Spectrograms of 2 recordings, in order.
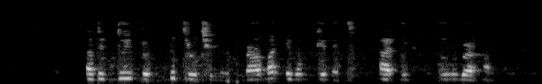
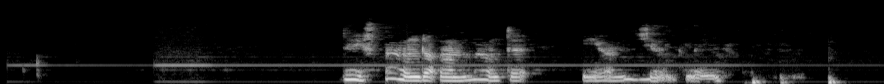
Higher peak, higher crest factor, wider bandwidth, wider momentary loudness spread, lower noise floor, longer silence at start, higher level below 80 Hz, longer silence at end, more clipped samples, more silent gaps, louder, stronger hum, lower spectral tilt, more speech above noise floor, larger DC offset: about the same, -4 dBFS vs -2 dBFS; about the same, 20 dB vs 18 dB; about the same, 8 kHz vs 7.4 kHz; second, 15 LU vs 24 LU; first, -74 dBFS vs -58 dBFS; first, 0.85 s vs 0.35 s; second, -76 dBFS vs -40 dBFS; about the same, 0.5 s vs 0.45 s; neither; neither; second, -24 LUFS vs -17 LUFS; neither; second, -4 dB/octave vs -7.5 dB/octave; first, 51 dB vs 43 dB; neither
